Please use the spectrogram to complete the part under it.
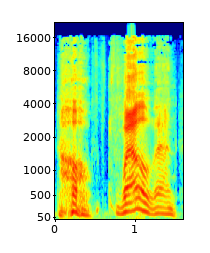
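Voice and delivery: slow, low resignation; sluggish, woozy acceptance; groggy Bobcat. A narrator's reading. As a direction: give in wearily, dragging the words. Dazed Bobcat gives in.

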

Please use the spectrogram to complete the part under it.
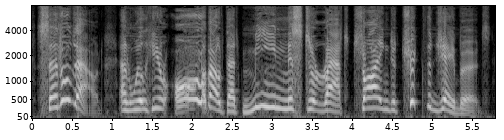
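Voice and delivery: grandma playfully asking which story; smiling grandma. A narrator's reading. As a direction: ask with a smile in the voice.

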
